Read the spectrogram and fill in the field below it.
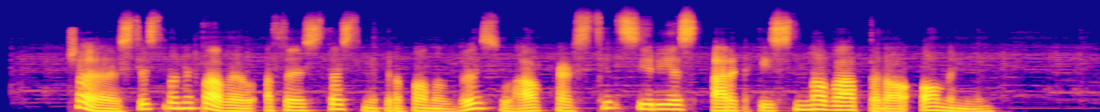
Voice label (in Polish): steelseries arctis nova pro omni test mikrofonu stock glosno; test recenzja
